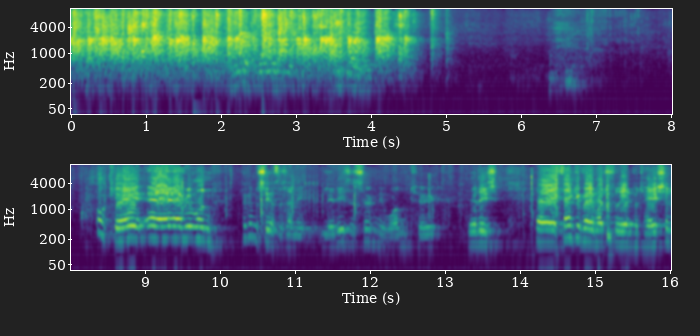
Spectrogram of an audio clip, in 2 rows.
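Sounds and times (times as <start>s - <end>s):
crowd applause: 0.0s - 5.0s
speech: 8.6s - 16.0s.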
